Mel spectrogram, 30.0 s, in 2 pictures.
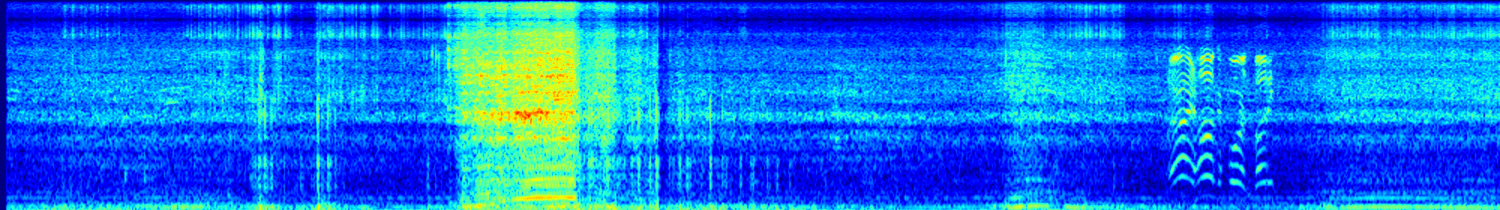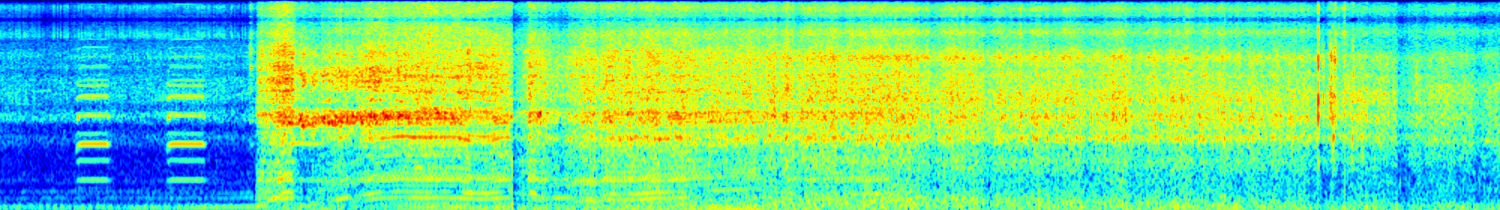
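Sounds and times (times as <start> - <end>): car engine accelerating hard: 4.2 - 7.7, 13.0 - 30.0
car engine idling: 6.2 - 13.2, 14.1 - 17.6
short beeps: 15.8 - 17.1.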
